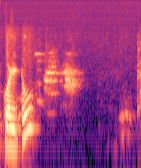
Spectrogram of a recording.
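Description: A man's voice speaks briefly, its last syllable drawn out and rising in pitch. Then comes a faint, short, higher-pitched sound and a pause.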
